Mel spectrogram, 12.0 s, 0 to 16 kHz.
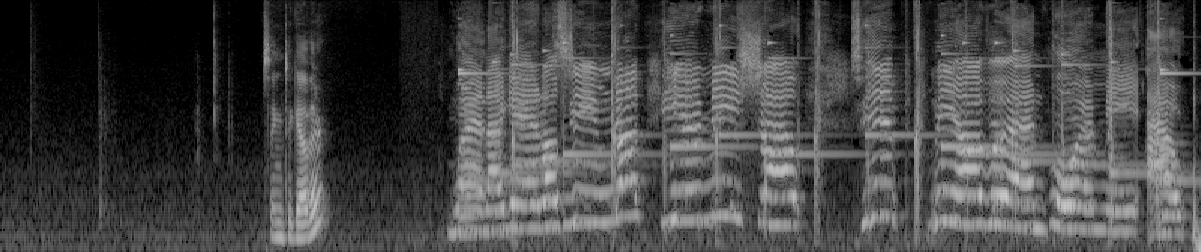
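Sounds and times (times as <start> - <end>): girl singing into toy microphone: 4.4 - 12.0.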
